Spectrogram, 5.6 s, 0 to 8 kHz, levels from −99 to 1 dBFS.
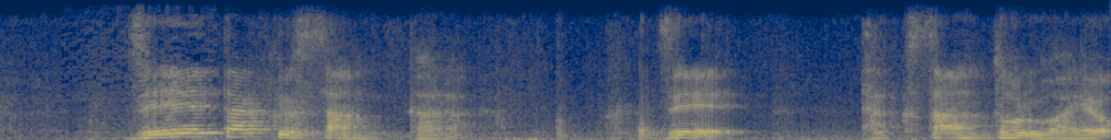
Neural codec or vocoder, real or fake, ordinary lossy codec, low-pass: vocoder, 22.05 kHz, 80 mel bands, Vocos; fake; Opus, 24 kbps; 7.2 kHz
